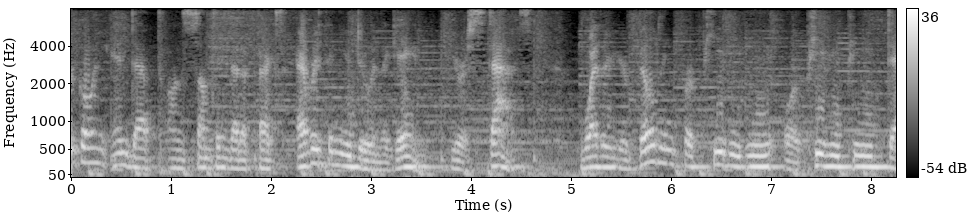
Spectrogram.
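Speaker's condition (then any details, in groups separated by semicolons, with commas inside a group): No condition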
